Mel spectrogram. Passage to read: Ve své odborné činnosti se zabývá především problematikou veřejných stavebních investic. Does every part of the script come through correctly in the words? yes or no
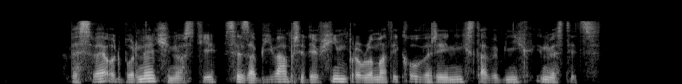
yes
